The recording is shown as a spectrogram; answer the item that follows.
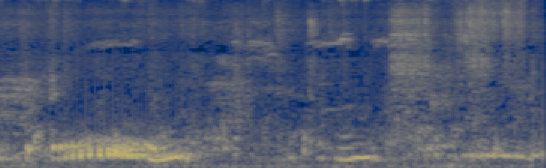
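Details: Throaty pigeon cooing with a strong warbling coo early, dipping in pitch, followed by quieter coos and faint higher chirps.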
